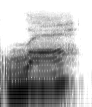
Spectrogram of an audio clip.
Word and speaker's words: Raugh: Yeah, so Robbie, R O B B I E, raw, like raw vegetables, but it's spelled R A U G H.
